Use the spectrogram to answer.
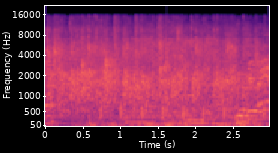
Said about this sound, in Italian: Facciamo un applauso agli altri.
